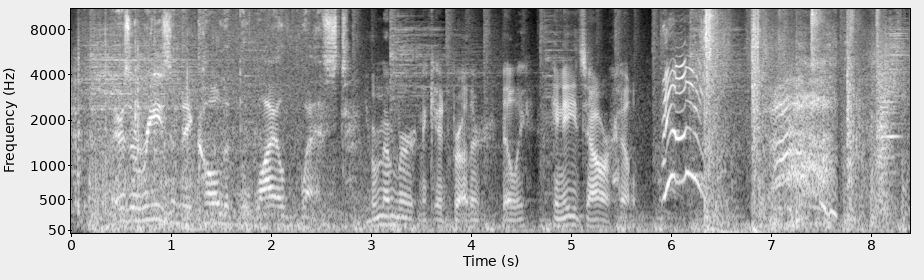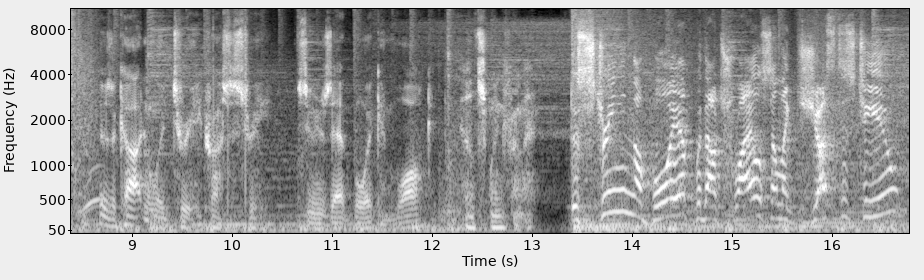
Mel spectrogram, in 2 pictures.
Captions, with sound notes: BAT, V/O: THERE'S A REASON THEY CALLED IT THE WILD WEST. REMEMBER MY KID BROTHER, BILLY? HE NEEDS OUR HELP. BILLY! [GUNSHOT] AH! [GUNSHOT] THERE'S A COTTONWOOD TREE ACROSS THE STREET. SOON AS THAT BOY CAN WALK- HE'LL SWING FROM IT. DOES STRINGING A BOY UP WITHOUT TRIAL SOUND LIKE JUSTICE TO YOU?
